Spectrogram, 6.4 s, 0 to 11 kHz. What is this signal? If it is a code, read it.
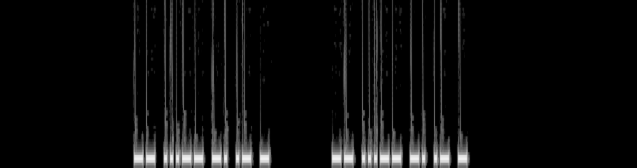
Morse code, heard as a keyed tone, about 40 wpm, 700 Hz. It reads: M3NAT M3NAT
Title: DXCC-100 Call Signs - 5 Characters - Repeated 2x - 40wpm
